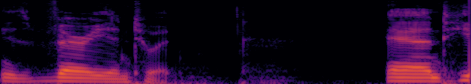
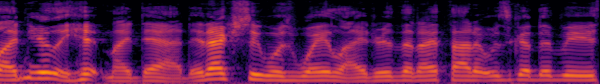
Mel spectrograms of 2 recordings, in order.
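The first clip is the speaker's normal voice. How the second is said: ordinary talk, nothing marked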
